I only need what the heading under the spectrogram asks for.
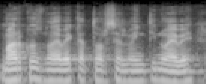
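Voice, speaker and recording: A man's voice: little pitch movement, unhurried, a little mellow. Earnest guy preaching, reading bible verses and asking listeners if they follow. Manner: earnest, asks listeners "¿sí?" often; acts out the father's plea with rising pitch.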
